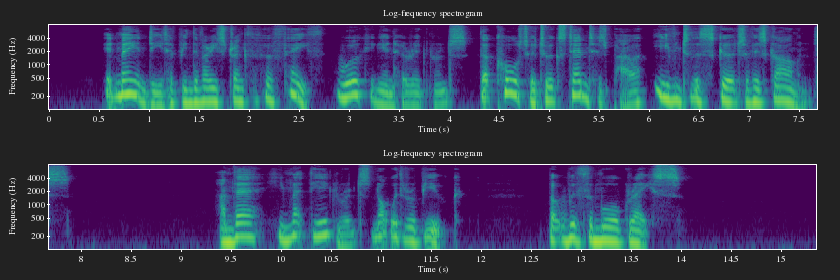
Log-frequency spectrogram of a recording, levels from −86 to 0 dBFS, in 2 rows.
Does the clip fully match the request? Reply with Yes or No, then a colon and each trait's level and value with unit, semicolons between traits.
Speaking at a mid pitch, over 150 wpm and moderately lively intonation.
No: medium, 150 Hz; average, 170 wpm; wide, 5.8 semitones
